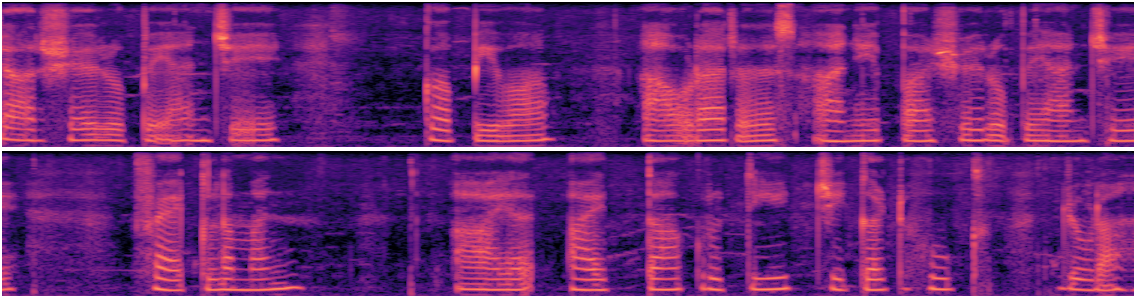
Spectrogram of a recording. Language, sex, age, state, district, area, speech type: Marathi, female, 45-60, Maharashtra, Nagpur, urban, read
